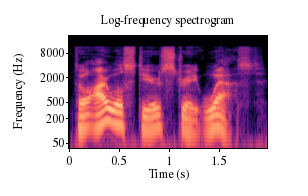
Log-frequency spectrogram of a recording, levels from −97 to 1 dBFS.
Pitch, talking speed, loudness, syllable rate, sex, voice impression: 120 Hz, 180 wpm, -19 LUFS, 3.3 syllables/s, male, masculine, middle-aged, tensed, powerful, clear, slightly fluent, cool, intellectual, calm, mature, friendly, reassuring, wild, lively, slightly strict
